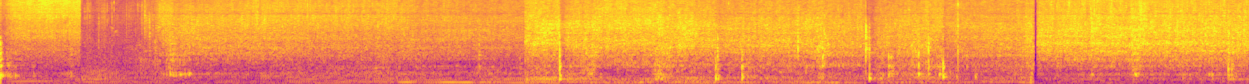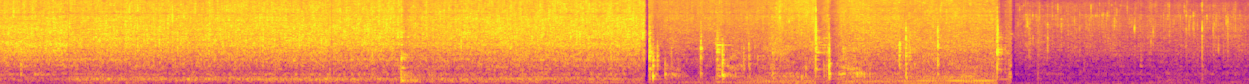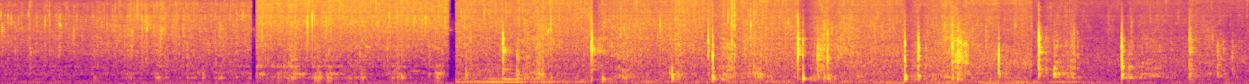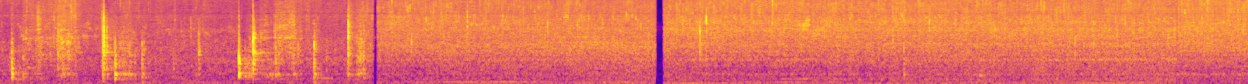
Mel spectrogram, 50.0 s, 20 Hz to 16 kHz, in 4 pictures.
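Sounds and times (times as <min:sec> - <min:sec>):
meat sizzling: 0:00.0 - 0:49.9.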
